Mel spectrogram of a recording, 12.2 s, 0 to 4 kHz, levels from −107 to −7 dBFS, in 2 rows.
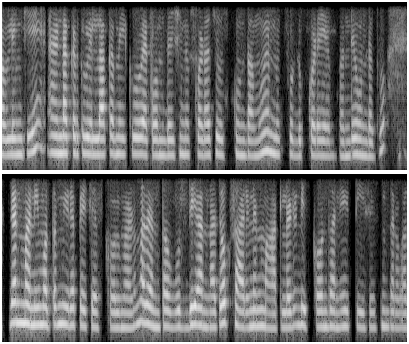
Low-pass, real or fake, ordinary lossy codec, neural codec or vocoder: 3.6 kHz; real; none; none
